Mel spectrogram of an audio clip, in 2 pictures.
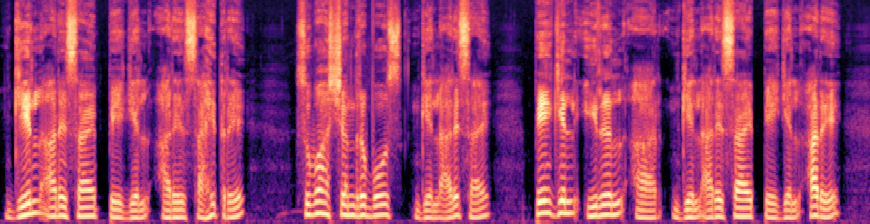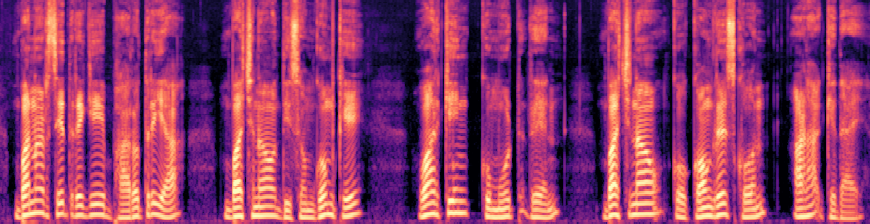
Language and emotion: Santali, neutral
